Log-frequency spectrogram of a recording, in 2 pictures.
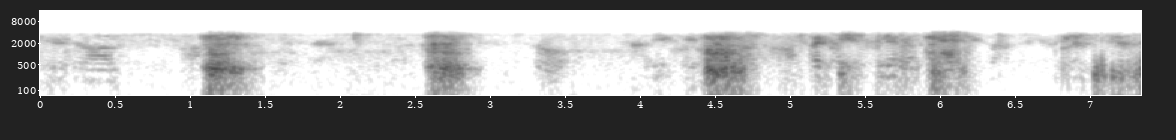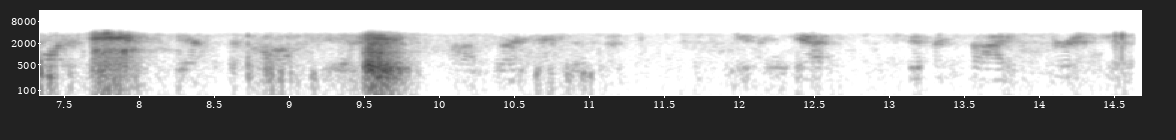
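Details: A mixed pit bull dog gives repeated harsh, hacking cough bursts with quieter rasping between them; owner thinks it has kennel cough.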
